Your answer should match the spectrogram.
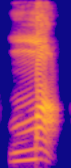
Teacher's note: മാ ഉച്ചരിക്കുന്ന സമയത്ത് ചുണ്ടുകൾ മൃദുലമായി അത്ര പവറോട് കൂടിയല്ല അല്ലെങ്കിൽ അത്ര കഠിനമായ രീതിയിലല്ല നമ്മൾ എന്ത് ചെയ്യുന്നത് അടച്ചു വെക്കുന്നത്. മ എന്ന് പറയുമ്പോൾ ചുണ്ട് അത്ര ശക്തമായി അടക്കുന്നില്ല.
